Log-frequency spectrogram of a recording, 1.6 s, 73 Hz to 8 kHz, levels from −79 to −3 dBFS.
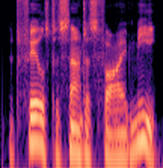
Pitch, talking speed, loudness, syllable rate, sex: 110 Hz, 185 wpm, -17 LUFS, 4.9 syllables/s, male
